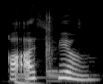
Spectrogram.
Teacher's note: karena tanwin kasrah bertemu huruf mim dilebur dengan dengung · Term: idgham biguna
